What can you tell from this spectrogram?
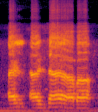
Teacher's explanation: Za panjang sikit dua harakat.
